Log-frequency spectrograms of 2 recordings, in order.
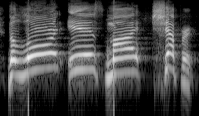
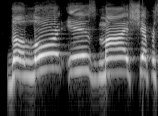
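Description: First: Drawn out slowly with LORD stressed; slow call-and-response. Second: Slow, stressed call for the room to repeat; leading the congregation in a slow recitation; slow scripture lead. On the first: Pastor reciting slowly with the congregation. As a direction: lead the room word by word, slowly. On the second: Pastor leading the church, slowly stressing each word. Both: Shown as a demonstration. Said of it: "Say that with me".

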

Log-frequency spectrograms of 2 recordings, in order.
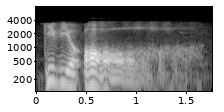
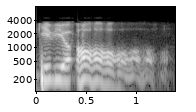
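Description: First: Slow emphatic command. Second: "Give your all" again, slow and louder; louder slow repeat. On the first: Preacher tells the church to say it slowly to a neighbor. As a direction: stretch out "Give your all" very slowly. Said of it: "Tell your neighbor". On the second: Preacher has them repeat it louder to their neighbor. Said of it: "tell him or her again". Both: Shown as a demonstration.

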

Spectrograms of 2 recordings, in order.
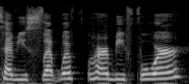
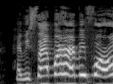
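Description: First: Said in the usual way. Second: Higher, much louder shouted question; loud caps statement. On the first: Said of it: "Or exclamation". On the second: Shown as a demonstration. Reading the all-caps text as a loud statement, shouting. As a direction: yell it as a statement, not a question. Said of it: "That's a loud ass statement".

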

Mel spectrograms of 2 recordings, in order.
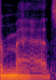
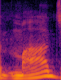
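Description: First: Mads with a short "a" as in "cat"; Mads pronunciation. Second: Mods with an open "ah" vowel; Mods pronunciation. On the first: Co-host offering the other pronunciation, Mads with short "a". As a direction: say Mads to rhyme with "lads". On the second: Co-host asking how the name is pronounced, Mods with "ah". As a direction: say Mods to rhyme with "nods". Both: Shown as a demonstration. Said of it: "How do you pronounce his name?".

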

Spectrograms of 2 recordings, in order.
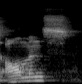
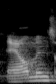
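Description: First: Almonds said AWL-munds; slow "almonds" opening like "all"; trying out pronunciations. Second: Almonds said AL-munds, short "a"; slow "Almonds" opening like "Al"; trying out pronunciations. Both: Shown as a demonstration. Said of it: "I was saying wrong".

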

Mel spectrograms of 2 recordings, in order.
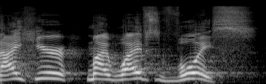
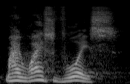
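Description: First: Loud, higher, drawn-out proclamation; raised voice, savoring each word; emphatic exclamation. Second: Soft, slow echo; quiet, drawn-out aside; hushed repeat. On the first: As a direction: announce it big and slow. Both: Real, not acted. Repeats phrase loud, then hushed.

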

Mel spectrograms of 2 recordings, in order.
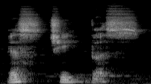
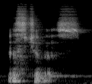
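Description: First: MISCHIEVOUS stretched into three separate syllables; teacher spacing out each syllable of "mischievous"; slow syllable-by-syllable. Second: Said in the usual way. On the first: Shown as a demonstration. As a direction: sound out "mischievous" very slowly. Models the word slowly, then normally.

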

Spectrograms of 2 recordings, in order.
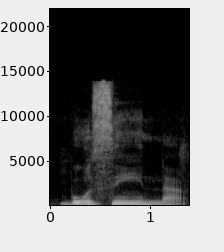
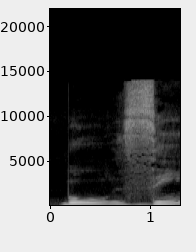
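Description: First: Said in the usual way. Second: BUZINA broken slowly into bu, zi, na; syllable by syllable. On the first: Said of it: "iremos formar a palavra". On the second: Shown as a demonstration. Teacher forming the last word, slowly syllable by syllable. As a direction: sound out BUZINA with gaps between syllables. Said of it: "ordene as sílabas".

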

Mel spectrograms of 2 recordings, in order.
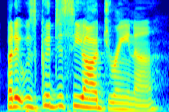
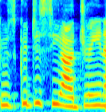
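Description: First: Said in the usual way. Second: Higher, fast breezy quote; quick lightly voiced Heidi; voicing Heidi. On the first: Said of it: "That's what she ends with". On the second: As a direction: lightly play Heidi's shrug. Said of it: "She's like".

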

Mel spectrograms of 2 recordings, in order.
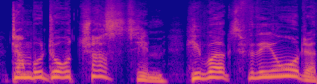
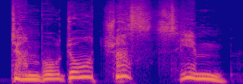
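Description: First: High-pitched, exasperated insistence; angry. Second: Slow, emphatic restatement; insistent repeat. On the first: Hermione defending Snape to Ron, angry. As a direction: argue it heatedly in a raised pitch. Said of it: "said Hermione angrily". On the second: Hermione repeating her point to Ron, insistent. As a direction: spell it out slowly, word by word. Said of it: "Hermione repeated". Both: A narrator's reading.

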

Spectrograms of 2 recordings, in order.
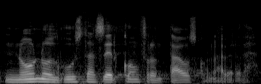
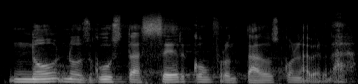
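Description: First: Said in the usual way. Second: Drawn out, measured words; slow it right down for weight; slow emphatic repeat. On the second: Shown as a demonstration. Preacher repeats the hard truth to congregation, slowly.

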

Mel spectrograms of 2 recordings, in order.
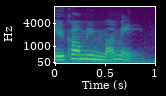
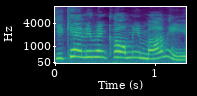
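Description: First: "mummy" said with the short British "uh" vowel, as the friend says it; mock his British "mummy" with a short "uh". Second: "mommy" said the American way, with an open "ah" vowel; teasing him with "mommy", the open American "ah" sound. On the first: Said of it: "his U K accent wouldn't allow him to say mommy". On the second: Retold or imitated.

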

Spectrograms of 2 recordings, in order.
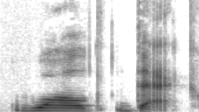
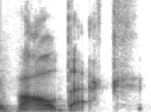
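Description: First: "Waldeck" read the anglicized way, W as written; English W pronunciation. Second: "Waldeck" the German way, opening on a V sound; German accent. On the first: Podcaster reading a German name her own way, "Waldeck" with English W. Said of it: "I feel like you probably say". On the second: Podcaster guessing how Germans say the name, "Waldeck" in a German accent. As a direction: say "Waldeck" as VAHL-deck, German-style. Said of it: "say Waldeck in a German accent". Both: Shown as a demonstration.

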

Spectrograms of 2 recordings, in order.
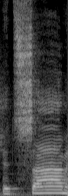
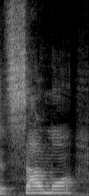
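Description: First: "Psalm" with a silent P and no L, sahm; "Psalm" sounds like sahm; English pronunciation. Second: "Salmo" said the Spanish way, S-A-L-M-O with a clear L; pronunciación española de "Salmo"; Spanish pronunciation. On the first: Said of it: "in English". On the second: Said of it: "in Spanish". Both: Shown as a demonstration.

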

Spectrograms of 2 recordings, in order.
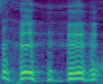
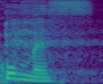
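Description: First: Hummus with a throaty h and an oo vowel; Middle Eastern pronunciation. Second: Said in the usual way. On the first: Shown as a demonstration. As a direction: say Hummus as HOO-mus, throaty h. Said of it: "how hummus is pronounced hummus". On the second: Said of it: "you just say hummus".

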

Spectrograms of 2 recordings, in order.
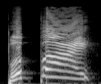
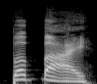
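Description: First: High, loud sing-song taunt; mocking bye-bye. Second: Said in the usual way. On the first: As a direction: wave it off with a taunt. Mocking the song's drop.

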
